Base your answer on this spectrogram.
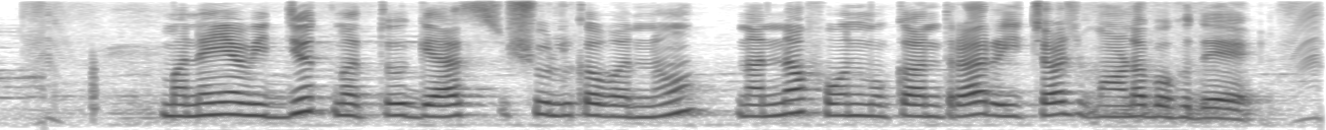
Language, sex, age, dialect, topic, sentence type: Kannada, female, 41-45, Mysore Kannada, banking, question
